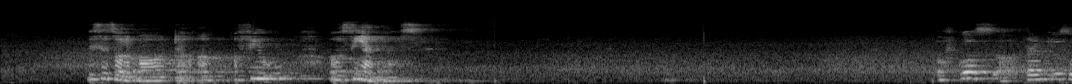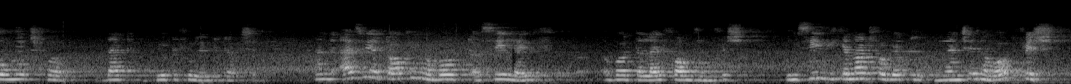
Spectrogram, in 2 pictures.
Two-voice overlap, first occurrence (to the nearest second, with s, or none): none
